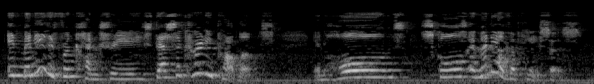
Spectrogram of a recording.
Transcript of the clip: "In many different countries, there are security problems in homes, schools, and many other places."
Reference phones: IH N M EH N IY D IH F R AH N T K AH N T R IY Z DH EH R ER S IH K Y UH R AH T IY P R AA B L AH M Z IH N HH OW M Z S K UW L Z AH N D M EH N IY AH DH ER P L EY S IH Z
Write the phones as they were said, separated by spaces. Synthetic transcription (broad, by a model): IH N M EH N IY D IH F R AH N K AH N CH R IY Z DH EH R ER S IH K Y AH R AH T IY P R AA B L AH M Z IH N HH OW M Z S K UW L Z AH N M EH N IY AH DH ER P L EY S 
